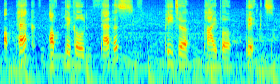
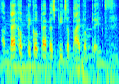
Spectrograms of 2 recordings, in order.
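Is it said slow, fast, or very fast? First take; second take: slow; fast. First: It is said at a slower pace. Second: It is said a little faster.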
